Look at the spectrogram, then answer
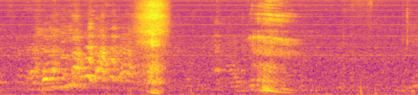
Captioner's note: distant laughing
